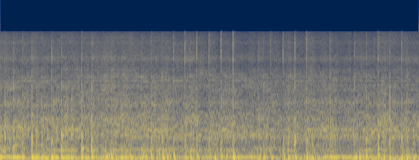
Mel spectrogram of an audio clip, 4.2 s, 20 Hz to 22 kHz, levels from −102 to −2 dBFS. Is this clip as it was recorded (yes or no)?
no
